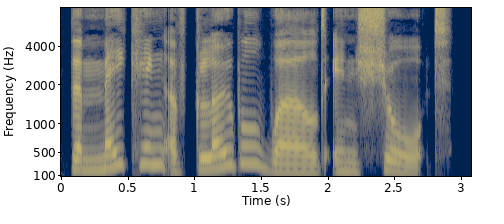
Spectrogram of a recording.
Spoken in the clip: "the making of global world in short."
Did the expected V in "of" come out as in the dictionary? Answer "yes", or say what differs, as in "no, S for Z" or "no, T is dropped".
yes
